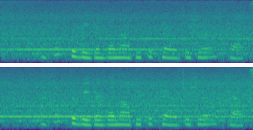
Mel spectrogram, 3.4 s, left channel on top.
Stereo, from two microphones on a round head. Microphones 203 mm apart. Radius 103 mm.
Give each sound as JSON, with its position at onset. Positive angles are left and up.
{"t": 0.5, "sound": "a woman speaking", "side_deg": -55}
